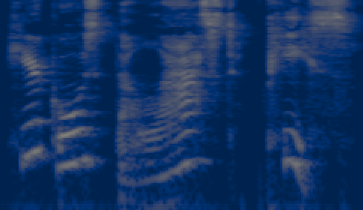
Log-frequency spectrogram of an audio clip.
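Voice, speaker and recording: A woman's voice: sits high, lively intonation, very slow, creaky, voice pushed up, heavily acted. A woman voicing a cheerful little male character in a storybook reading, calling out eagerly.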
